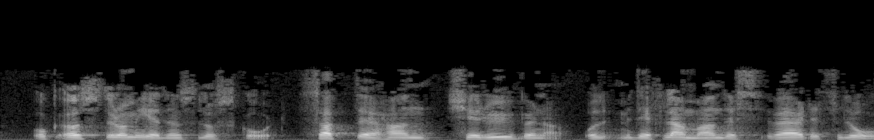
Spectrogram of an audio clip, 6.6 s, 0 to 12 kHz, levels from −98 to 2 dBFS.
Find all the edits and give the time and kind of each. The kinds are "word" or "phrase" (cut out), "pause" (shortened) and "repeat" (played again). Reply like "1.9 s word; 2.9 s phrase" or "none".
2.2 s pause; 4.3 s pause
